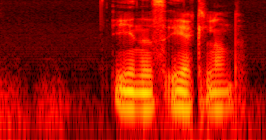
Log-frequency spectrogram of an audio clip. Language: Swedish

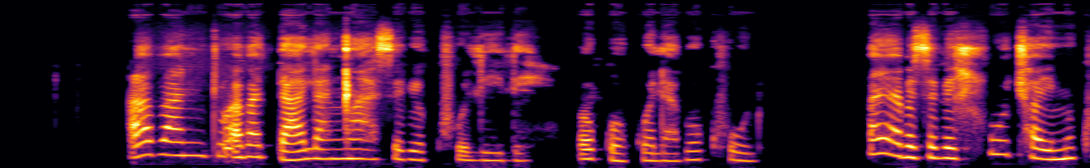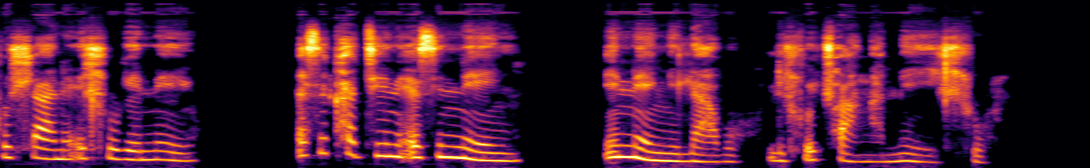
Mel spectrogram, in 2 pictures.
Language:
North Ndebele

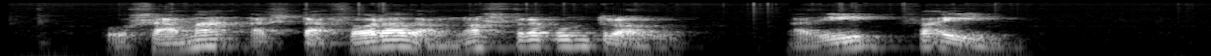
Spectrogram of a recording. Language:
Catalan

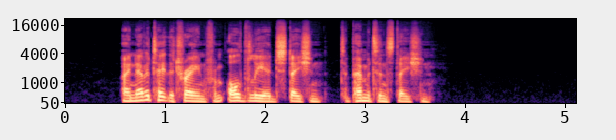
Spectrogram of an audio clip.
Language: English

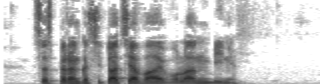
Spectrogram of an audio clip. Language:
Romanian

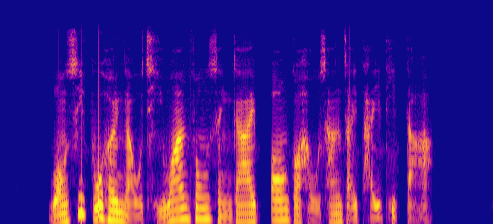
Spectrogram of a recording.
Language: Cantonese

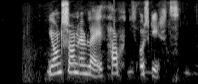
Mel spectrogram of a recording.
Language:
Icelandic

